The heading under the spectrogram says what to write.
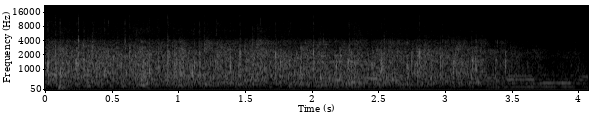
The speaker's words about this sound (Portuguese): Então, vou pedir uma salva de palmas pros autores, que somos nós.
